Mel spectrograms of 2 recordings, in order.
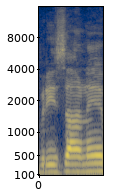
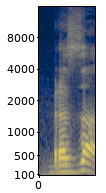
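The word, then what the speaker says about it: Brezza: இந்த கார்ல ஒரு நாள் இதை பிரீசானே ப்ரொனவுன்ஸ் பண்ணிட்டோம். எல்லாரும் அப்படிதான் பண்ணிருப்போம் நினைக்கிறேன். ஆனால் இது பிரஸ்ஸா போல.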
